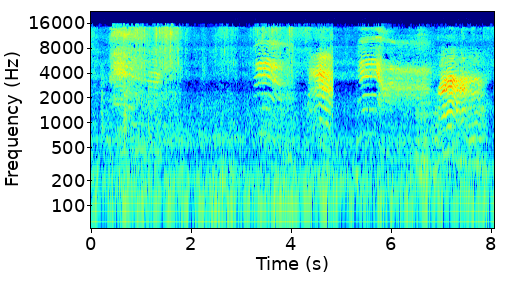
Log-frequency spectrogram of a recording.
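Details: Pet cats playing indoors, meowing in several short, high, rising-and-falling cries spread over eight seconds, with a steady low hum and a woman speaking softly in the background.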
